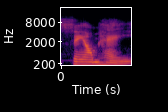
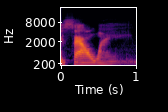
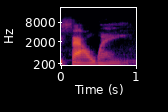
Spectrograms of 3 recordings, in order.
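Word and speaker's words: Samhain: Sam hay and yes you can pronounce it Sam Hae you don't have to say s Wayne yeah just FYI you can say sam Hayne if you want some people pronounce it that way sometimes I do say s Wayne gosh so yeah I'm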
